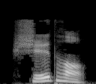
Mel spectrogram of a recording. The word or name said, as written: 石头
